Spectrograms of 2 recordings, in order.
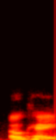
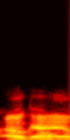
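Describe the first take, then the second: First: It is said flat, with no emotion. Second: It is said with a judging, disapproving tone. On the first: The listener is neutral and passes no judgment. The speaker calls it right. "as in like like deadpan" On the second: The listener judges the person's choices. The speaker calls it wrong. "like clearly you're doing the opposite of what you want"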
